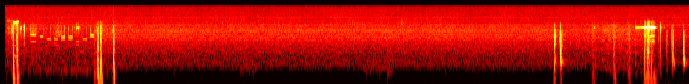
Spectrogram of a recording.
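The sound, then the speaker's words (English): Telephone trunk line signaling while breaking into a ringing line through a toll tandem in Hempstead: a steady hum of line noise broken by sharp clicks and brief multi-tone bursts near the start as a bell is rung once and the trunk responds, then more clicks and a short tone burst toward the end, with no talking. “See, I rang the bell once and the trunk responded.”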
